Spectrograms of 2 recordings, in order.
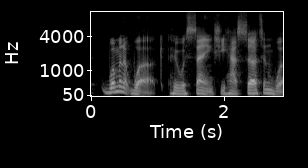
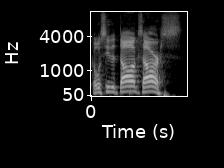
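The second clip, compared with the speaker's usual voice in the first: louder, high-pitched broad West Country; West Country accent; 8 semitones higher, 8 dB louder than usual. Acted. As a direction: push the West Country accent further, loud and comic. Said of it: "that was West Country".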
